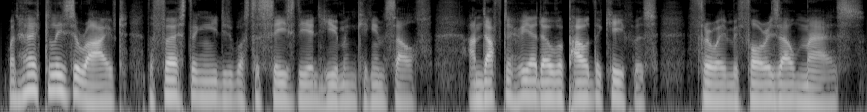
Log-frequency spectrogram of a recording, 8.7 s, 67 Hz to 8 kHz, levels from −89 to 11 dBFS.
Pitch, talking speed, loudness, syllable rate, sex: 115 Hz, 195 wpm, -20 LUFS, 5.9 syllables/s, male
